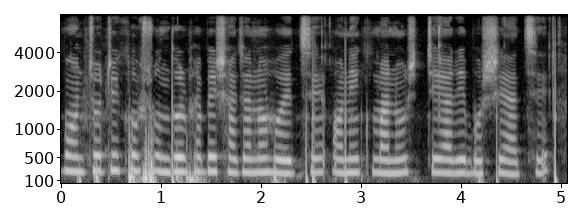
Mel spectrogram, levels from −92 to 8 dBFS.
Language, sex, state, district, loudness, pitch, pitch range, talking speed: Bengali, female, West Bengal, Alipurduar, -18 LUFS, 235 Hz, 210-245 Hz, 130 wpm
